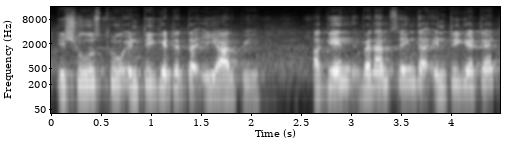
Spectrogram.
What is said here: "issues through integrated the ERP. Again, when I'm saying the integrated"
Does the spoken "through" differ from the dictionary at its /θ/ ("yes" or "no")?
yes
